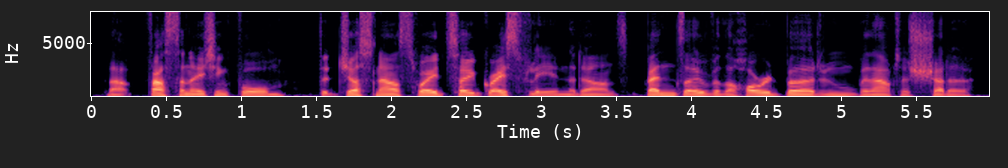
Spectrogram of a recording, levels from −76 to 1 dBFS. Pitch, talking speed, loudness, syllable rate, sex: 135 Hz, 200 wpm, -20 LUFS, 6.0 syllables/s, male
